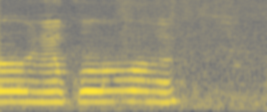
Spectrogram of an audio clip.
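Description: A young child singing two long notes on one steady pitch, then stopping for about half a second.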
